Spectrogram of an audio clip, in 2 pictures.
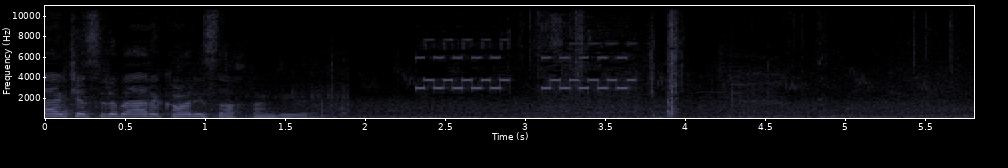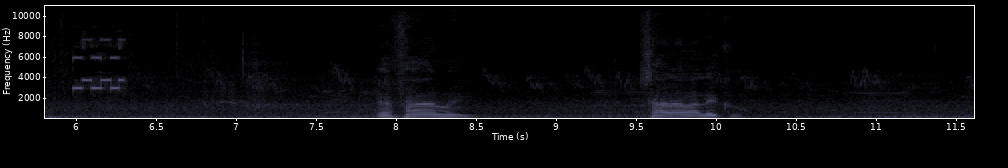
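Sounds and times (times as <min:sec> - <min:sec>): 
speech: 0:00.0 - 0:02.0, 0:07.9 - 0:08.6, 0:09.6 - 0:10.3
telephone ringing: 0:02.3 - 0:03.8, 0:06.0 - 0:06.4.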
